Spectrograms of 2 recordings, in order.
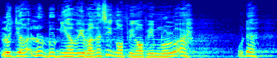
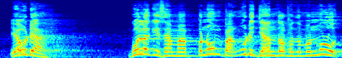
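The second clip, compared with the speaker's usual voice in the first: louder, higher, an annoyed driver brushing off his wife; irritated snapping; 6 semitones higher, 5 dB louder, faster than usual. Retold or imitated. Driver cutting off his wife's phone call, annoyed and loud. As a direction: bark it off like a fed-up husband.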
